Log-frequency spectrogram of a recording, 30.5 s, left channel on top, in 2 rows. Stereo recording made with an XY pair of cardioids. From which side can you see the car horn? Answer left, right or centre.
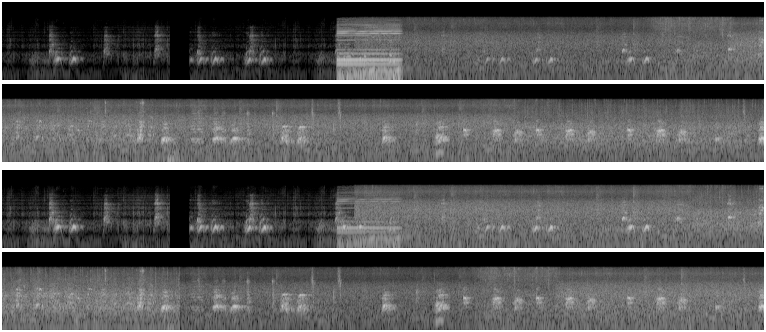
left.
